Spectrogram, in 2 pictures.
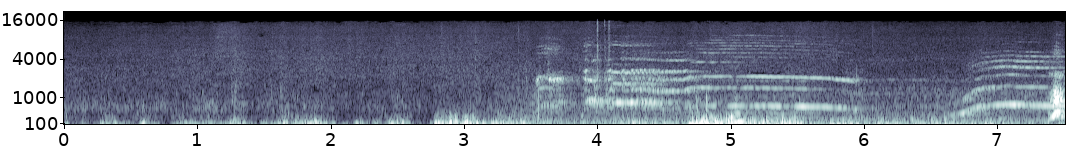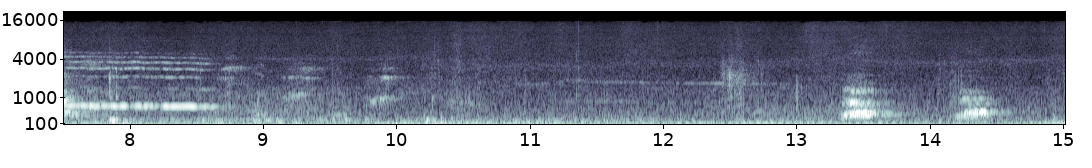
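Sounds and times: rooster crowing: 3.5s - 12.8s.

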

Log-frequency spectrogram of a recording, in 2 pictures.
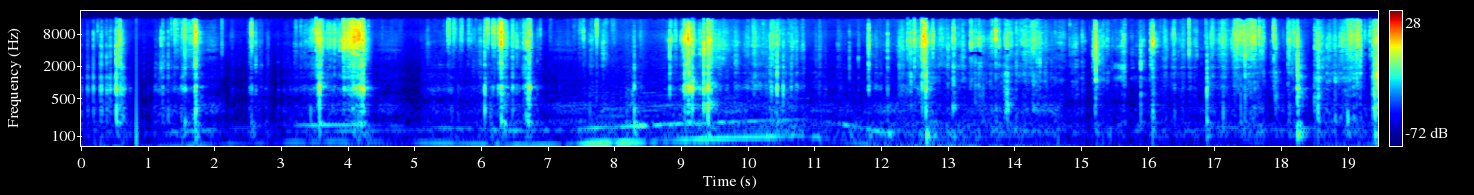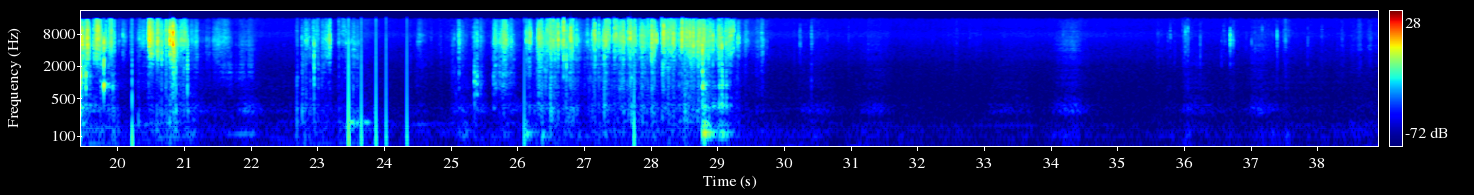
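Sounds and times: plastic wrapper tearing and crinkling: 3.2s - 4.4s, 5.4s - 7.0s, 8.6s - 21.2s, 25.6s - 29.8s
cardboard box being opened: 8.8s - 21.2s.

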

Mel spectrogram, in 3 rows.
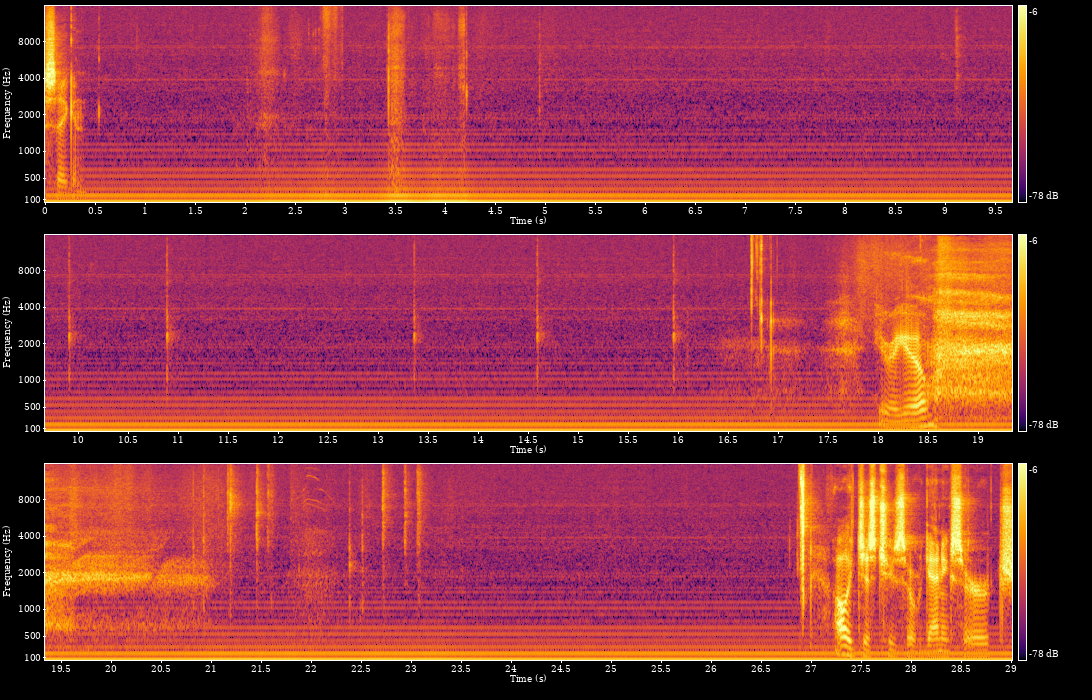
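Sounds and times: electrical mains hum: 0.0s - 29.0s
computer mouse clicks: 22.4s - 23.2s.

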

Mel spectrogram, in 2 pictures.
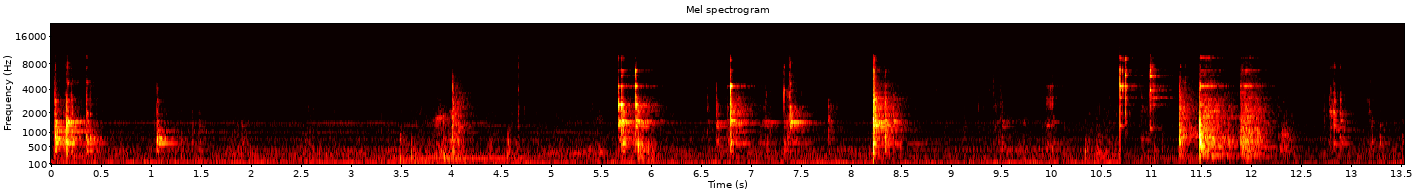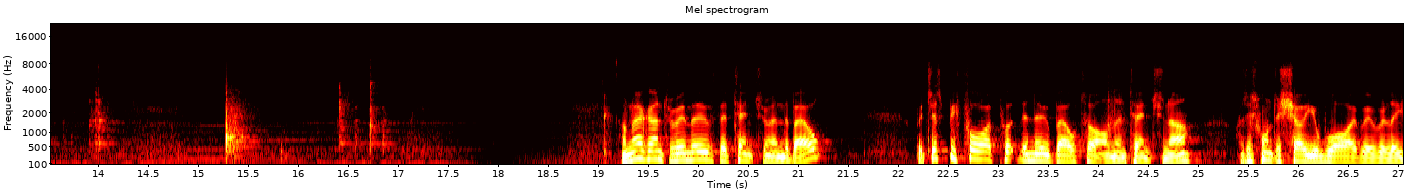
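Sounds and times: metal tools clinking and knocking: 0.0s - 1.5s, 5.6s - 14.3s.

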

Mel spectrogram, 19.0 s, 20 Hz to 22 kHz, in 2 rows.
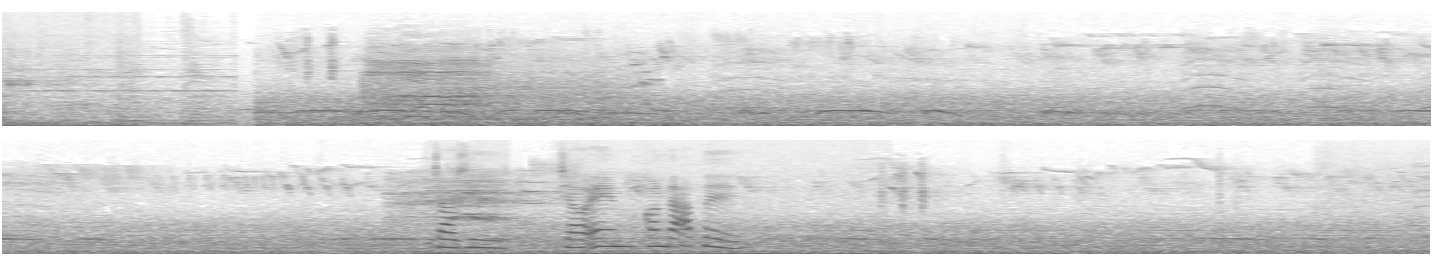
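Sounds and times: small birds chirping: 1.6s - 19.0s
doves cooing: 1.7s - 10.6s.

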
